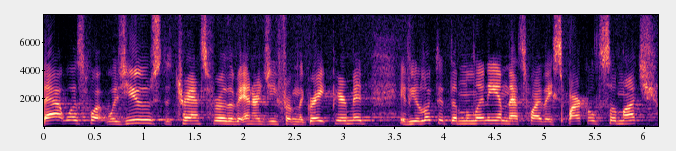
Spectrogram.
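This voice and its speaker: A woman talks very fast in a fairly high pitch, with monotone, flat intonation, very even loudness and hardly any pauses. Audible room echo and noticeable background noise fill the recording. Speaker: lecturer. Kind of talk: lecture.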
